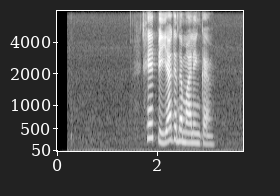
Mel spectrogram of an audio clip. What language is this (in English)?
Russian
